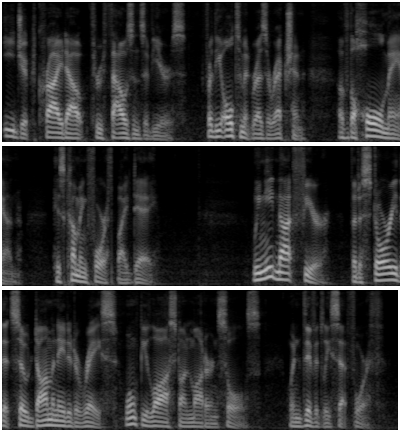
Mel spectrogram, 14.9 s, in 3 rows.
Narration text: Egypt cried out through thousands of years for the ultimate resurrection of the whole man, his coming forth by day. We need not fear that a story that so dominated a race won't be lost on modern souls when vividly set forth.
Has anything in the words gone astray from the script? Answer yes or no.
no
